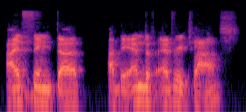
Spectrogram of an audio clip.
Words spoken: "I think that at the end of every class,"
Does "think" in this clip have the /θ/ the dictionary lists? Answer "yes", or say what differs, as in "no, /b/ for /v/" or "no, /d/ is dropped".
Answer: yes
